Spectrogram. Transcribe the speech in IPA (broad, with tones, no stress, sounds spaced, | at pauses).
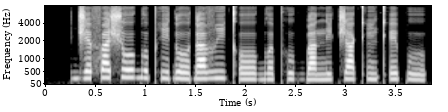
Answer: d͡ʒ ɛ˨ f a˦ ʃ oː˦ ɡʷ ɛ˨ pʰ i˨ ɗ oː˨ ɗ a˦ v i˦˨ kʼ oː˨ ɡʷ ɛ˨ pʰ u˨ ɡ͡b a˨ n i˨ t͡ʃ a˦ kʼ ĩ˨˦ kʼ e˦ p u˨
